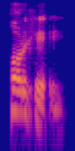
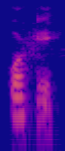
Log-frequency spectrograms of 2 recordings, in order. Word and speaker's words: Jorge: My name in Spanish is Jorge. So that's Jorge. Jorge. In English is George. George Jorge.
